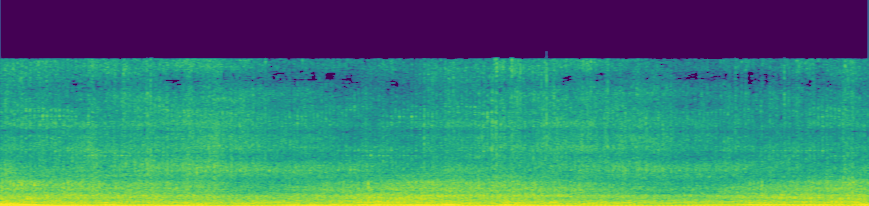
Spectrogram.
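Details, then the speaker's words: Briggs & Stratton engine on a Murray lawn mower, reassembled with a new crankcase gasket after compression loss, cutting tall grass: steady, even drone holding speed under load, no misses or knocks. Normal running. "so there you have it it's running again I don't know for how long"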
